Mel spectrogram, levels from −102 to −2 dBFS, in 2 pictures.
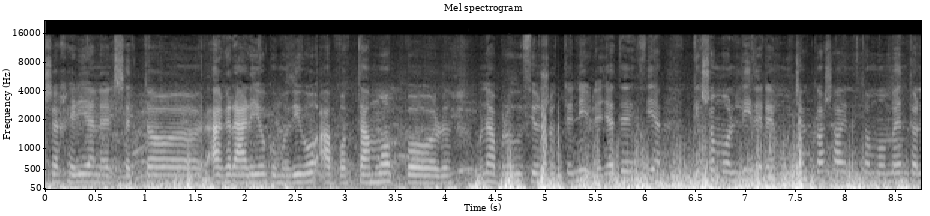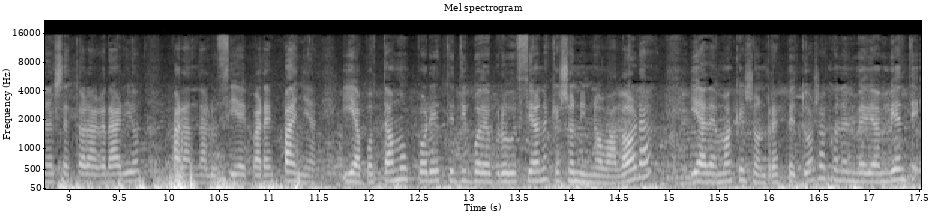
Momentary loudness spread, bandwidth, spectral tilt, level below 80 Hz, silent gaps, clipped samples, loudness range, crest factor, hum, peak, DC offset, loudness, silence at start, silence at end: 9 LU; 15.5 kHz; -7 dB/octave; -20 dBFS; none; under 0.1%; 6 LU; 16 dB; none; 0 dBFS; under 0.1%; -20 LUFS; 0 s; 0 s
